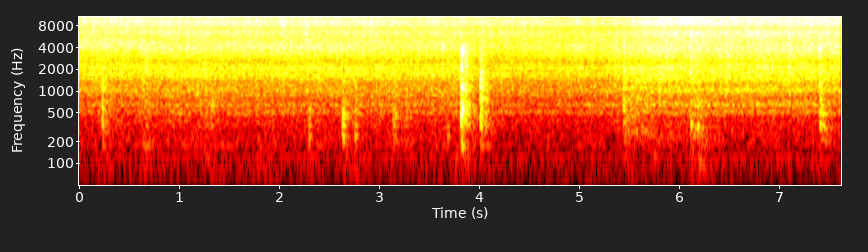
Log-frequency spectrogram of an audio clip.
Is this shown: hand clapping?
no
